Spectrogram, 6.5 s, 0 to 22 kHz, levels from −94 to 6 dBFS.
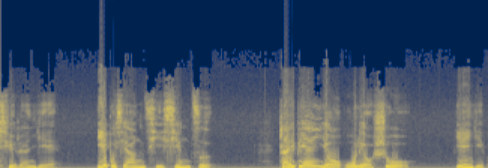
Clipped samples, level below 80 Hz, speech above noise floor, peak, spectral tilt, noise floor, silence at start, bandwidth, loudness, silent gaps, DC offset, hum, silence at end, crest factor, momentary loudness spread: under 0.1%; -34 dBFS; 24 dB; 0 dBFS; -4.5 dB/octave; -32 dBFS; 0 s; 14 kHz; -8 LUFS; none; 1%; none; 0 s; 10 dB; 10 LU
